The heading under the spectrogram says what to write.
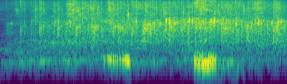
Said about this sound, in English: Yeah, if you could see the looks on some of your faces, some of you are clapping like, hi, you're crazy.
